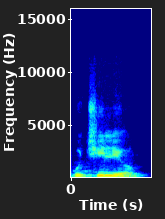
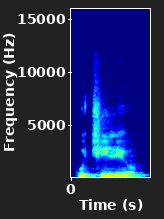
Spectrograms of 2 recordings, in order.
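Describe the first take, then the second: First: The 'll' is sounded like 'ly'. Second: The 'll' is sounded like 'ly'.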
